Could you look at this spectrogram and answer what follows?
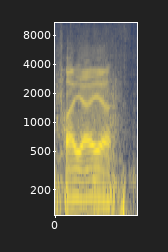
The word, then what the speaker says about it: paella: That's the paella. Yum. – Is that how you say it? – Yeah.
